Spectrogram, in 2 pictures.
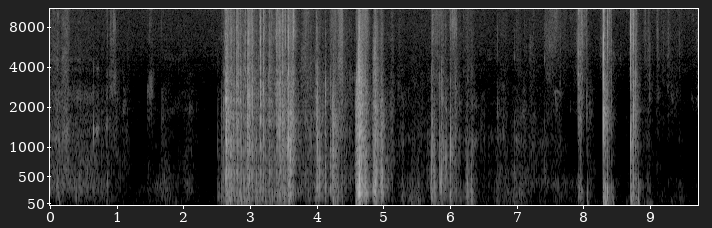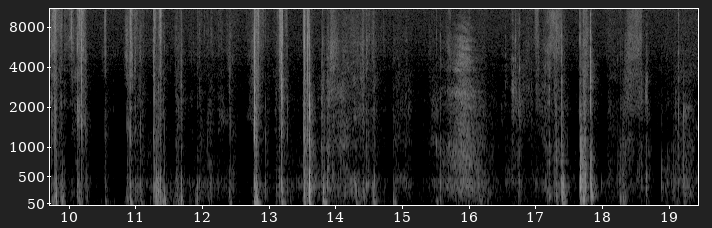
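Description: Tarot cards are shuffled by hand close up, with repeated crisp riffling and snapping bursts in irregular clusters and quiet gaps between them.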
